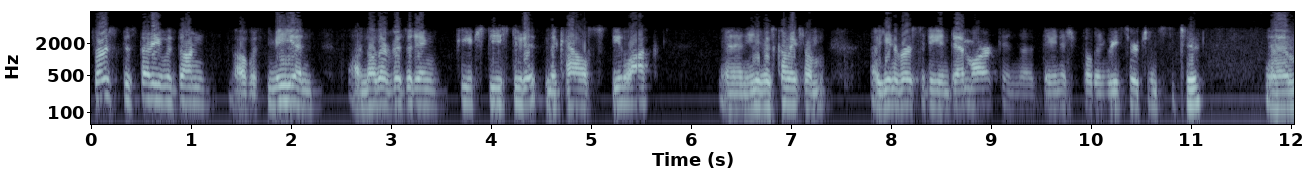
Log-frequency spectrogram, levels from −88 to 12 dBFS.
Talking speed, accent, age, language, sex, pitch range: 155 wpm, American, 40-59, English, male, 120-145 Hz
